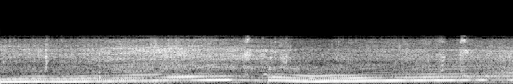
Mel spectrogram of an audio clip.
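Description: Lada Zhiguli's four-cylinder engine revving hard as the car accelerates away. The pitch climbs, drops once at a gear change about three seconds in, then climbs again.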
